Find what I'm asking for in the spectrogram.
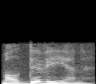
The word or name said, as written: Maldivian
